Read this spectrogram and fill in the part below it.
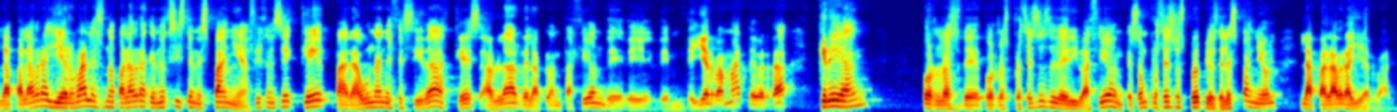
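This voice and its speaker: A man's voice: mid-range voice, lively intonation, moderate pace. Spanish man lecturing, tagging questions. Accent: Spanish with some Argentine features. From Spain. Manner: explanatory, with frequent tag questions to the audience. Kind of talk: academic lecture.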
